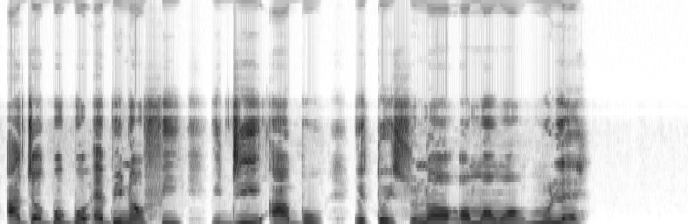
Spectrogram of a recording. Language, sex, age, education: Yoruba, female, 30-45, tertiary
